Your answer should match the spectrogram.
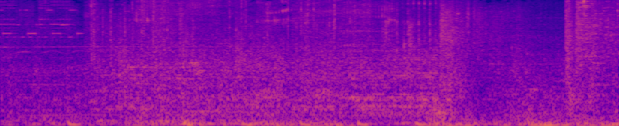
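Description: Animated show's soundtrack: a dense wash of mechanical action sound effects with a low rumble and a couple of sharp hits, over music.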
